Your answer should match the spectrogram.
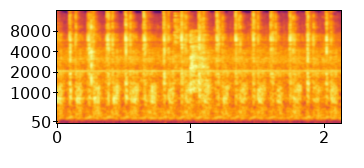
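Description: Faint, rapid, even mechanical clicking, about a dozen clicks a second, over a steady thin whine and a low hum.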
